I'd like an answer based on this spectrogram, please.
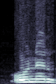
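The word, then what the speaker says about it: honour: ओनर को अब जो आर्टिकल रहेगा, जैसे इसमें एच लिखा, लेकिन उसको होनर नहीं बोला जाएगा, ओनर बोला जाएगा।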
